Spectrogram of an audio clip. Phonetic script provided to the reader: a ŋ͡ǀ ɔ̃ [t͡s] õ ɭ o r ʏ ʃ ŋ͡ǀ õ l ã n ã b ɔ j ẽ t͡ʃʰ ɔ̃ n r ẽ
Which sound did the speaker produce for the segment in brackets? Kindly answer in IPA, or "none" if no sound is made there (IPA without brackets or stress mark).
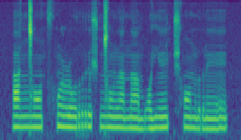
t͡sʰ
